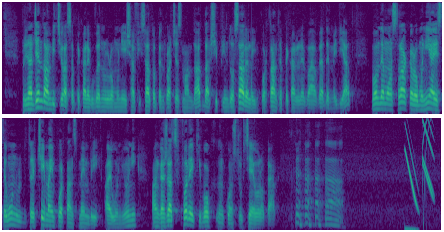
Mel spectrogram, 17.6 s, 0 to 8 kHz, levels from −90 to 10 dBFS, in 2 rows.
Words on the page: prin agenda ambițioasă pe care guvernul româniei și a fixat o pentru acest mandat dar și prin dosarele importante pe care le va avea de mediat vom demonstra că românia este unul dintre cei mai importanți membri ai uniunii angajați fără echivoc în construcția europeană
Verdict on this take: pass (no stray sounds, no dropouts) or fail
fail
